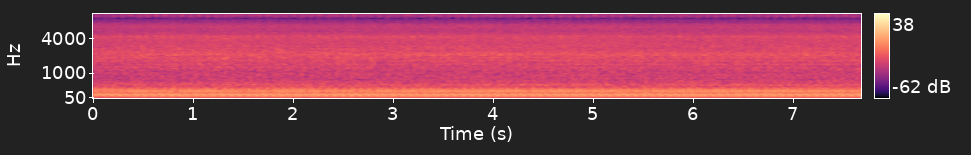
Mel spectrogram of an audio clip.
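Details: 2001 Honda Shadow VLX 600 V-twin after carb clean, pilot screws set three turns out, idle around 1100 rpm: low, lumpy, steady thump holding even speed with no stumbles or hunting; healthy settled idle.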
